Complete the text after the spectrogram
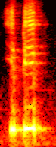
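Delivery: high, loud little yelps; playful yip. Pretend. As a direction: yip twice like a small dog. Playful yelp between remarks.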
